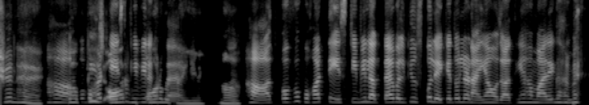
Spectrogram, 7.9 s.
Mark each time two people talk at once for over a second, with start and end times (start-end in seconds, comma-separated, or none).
0.9-2.5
